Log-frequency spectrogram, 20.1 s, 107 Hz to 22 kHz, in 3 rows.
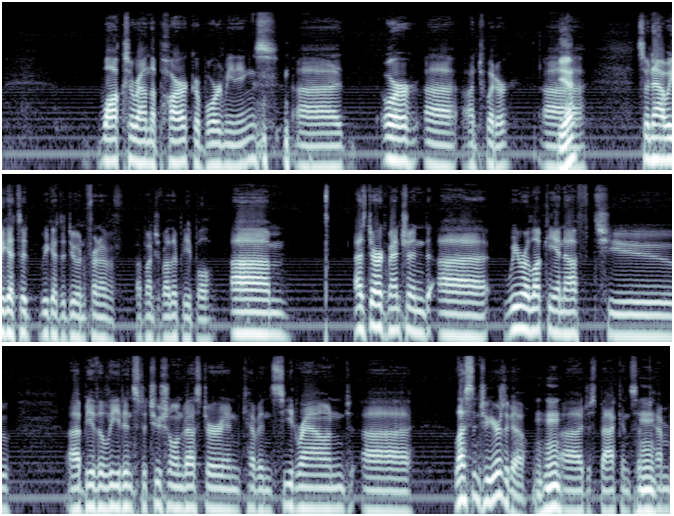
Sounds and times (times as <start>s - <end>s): Speech: 1.0s - 5.8s, 6.4s - 9.6s, 10.2s - 13.5s, 14.1s - 20.0s.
